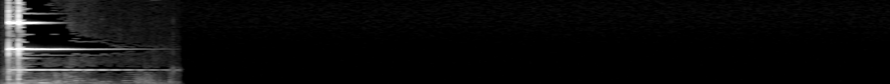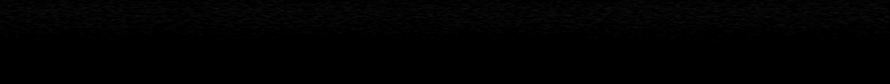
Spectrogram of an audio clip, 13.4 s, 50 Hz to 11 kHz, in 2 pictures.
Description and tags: Bicycle Bell from BikeKitchen Augsburg 01
Stand-alone ringing of a bicycle bell from the self-help repair shop BikeKitchen in Augsburg, Germany
mechanic, ride, rider, street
